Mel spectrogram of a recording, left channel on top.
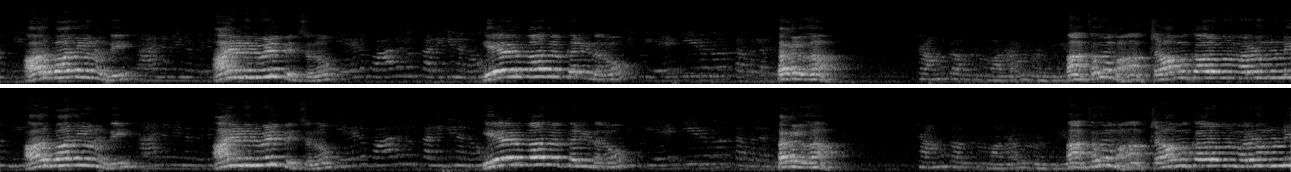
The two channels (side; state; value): both; normal; correlation 0.28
